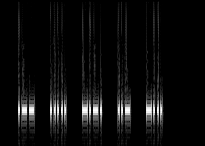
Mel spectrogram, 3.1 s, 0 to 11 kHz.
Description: Morse code, heard as a keyed tone, about 46 wpm, spaced as for 26 wpm, 700 Hz. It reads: W5CUB
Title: USA Call Signs - 5 Characters - 3x Character Spacing - 45wpm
